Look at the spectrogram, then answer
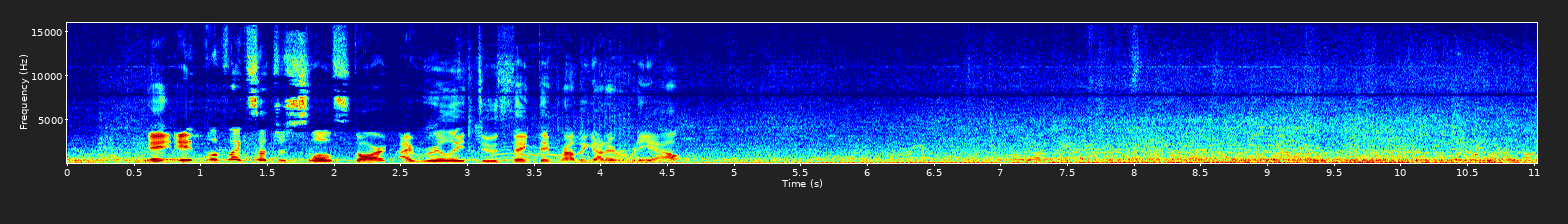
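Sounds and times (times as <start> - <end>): faint voices: 0.0 - 11.0
vehicle engine rumbling: 0.0 - 11.0.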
